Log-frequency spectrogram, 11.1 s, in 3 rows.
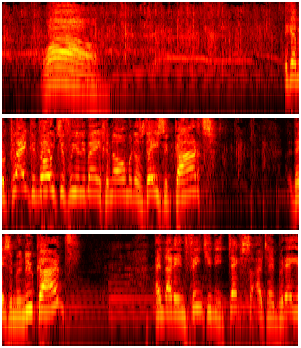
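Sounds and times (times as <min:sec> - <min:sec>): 
audience applause: 0:00.0 - 0:07.1
speech: 0:00.5 - 0:01.4, 0:03.5 - 0:06.4, 0:07.3 - 0:08.4, 0:09.3 - 0:11.1.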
